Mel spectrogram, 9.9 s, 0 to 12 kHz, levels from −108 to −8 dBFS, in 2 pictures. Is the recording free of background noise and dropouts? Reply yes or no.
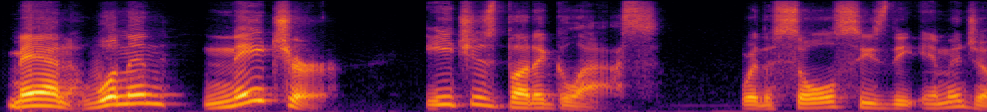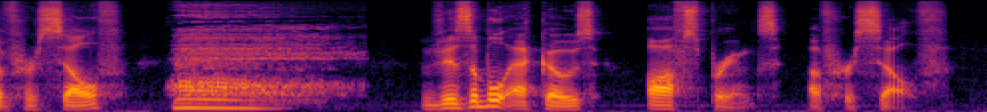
no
